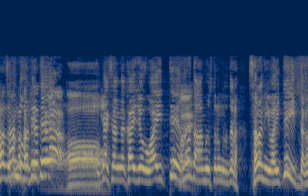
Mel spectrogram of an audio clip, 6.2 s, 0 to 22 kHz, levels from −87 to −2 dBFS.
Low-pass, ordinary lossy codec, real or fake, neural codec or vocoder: none; none; real; none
